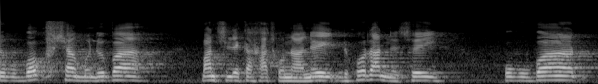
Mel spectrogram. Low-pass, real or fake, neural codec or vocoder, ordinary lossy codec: none; real; none; none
